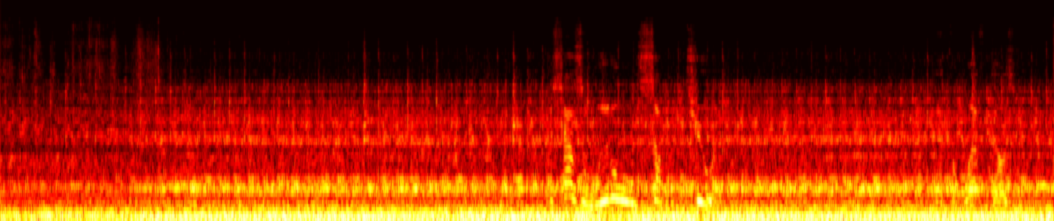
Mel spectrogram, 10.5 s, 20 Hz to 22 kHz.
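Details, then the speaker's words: Old V8 car fully warmed up after a drive: uneven, lumpy low rumble with irregular pulses instead of a smooth beat, door visibly shaking; rough idle that clearly indicates something isn't right. "it otherwise runs and you know gets around maybe you could see the door shake I don't expect this thing to be able to like you know balance a coin on the engine kind of thing but this is clearly an indication something just isn't right"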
